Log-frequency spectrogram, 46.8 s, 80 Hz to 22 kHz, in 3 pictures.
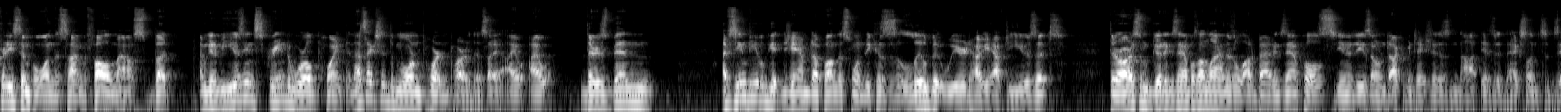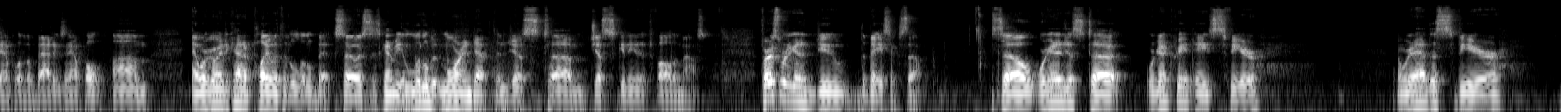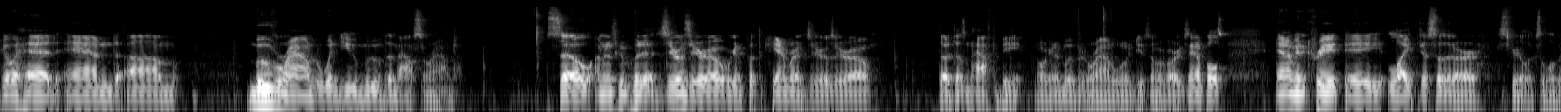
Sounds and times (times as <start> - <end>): Speech: 0.0 - 6.6, 7.2 - 28.3, 29.6 - 33.1, 33.7 - 35.9, 36.6 - 46.8.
